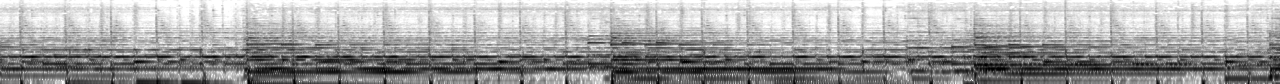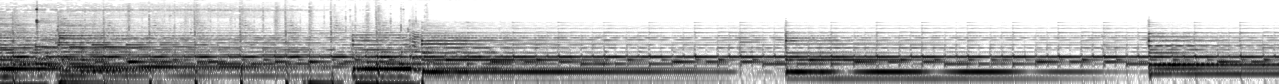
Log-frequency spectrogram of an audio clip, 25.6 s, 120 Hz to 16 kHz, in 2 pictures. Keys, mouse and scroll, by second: 1.1 click, 5.0 click, 5.0 middle click, 6.5 click, 7.8 middle click, 9.3 click, 13.0 click, 13.0 middle click, 13.7 shift+middle click, 14.2 scroll up 3, 14.8 shift+middle click, 16.9 click, 19.3 click, 20.4 click, 23.2 middle click, 24.3 middle click.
